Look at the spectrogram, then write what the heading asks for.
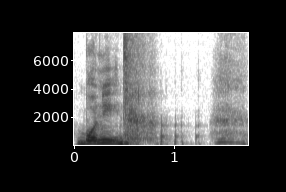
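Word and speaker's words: Bonide: It has been approved in um organic agriculture and in US that's bonid right that's the pronunciation bonid um that's not the American accent.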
